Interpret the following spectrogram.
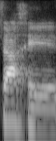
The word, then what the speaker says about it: Sahi: agreed with what how Sai, I think is you correctly named to pronounce it. Yeah, it's Sahi. It's a Hebrew name, but Sahi is okay.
